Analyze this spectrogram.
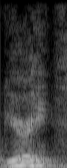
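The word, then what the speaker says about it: Jauregui: bisping is really high on howard geary her name is spelled like jaguar erie but that's not how you say it um howard gary she has a really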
